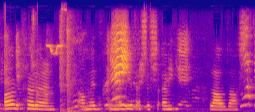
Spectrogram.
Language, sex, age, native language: Icelandic, other, 12, Icelandic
